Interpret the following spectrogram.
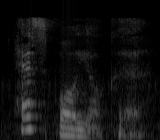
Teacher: just like Konkow, the stress is on the first syllable, hes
